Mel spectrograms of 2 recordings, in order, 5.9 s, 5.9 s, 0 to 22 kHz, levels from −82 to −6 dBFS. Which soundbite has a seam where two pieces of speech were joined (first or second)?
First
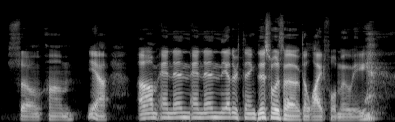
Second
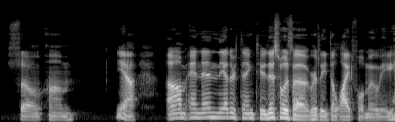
first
